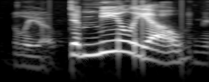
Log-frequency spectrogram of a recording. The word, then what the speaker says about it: D'Amelio: D'Amelio.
